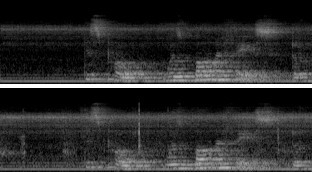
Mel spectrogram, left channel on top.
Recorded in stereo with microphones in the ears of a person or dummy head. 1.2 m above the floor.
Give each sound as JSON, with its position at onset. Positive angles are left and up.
{"t": 0.8, "sound": "a woman speaking", "side_deg": 0, "distance_m": 0.8}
